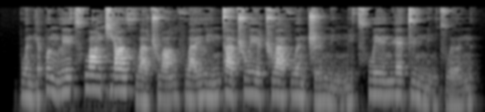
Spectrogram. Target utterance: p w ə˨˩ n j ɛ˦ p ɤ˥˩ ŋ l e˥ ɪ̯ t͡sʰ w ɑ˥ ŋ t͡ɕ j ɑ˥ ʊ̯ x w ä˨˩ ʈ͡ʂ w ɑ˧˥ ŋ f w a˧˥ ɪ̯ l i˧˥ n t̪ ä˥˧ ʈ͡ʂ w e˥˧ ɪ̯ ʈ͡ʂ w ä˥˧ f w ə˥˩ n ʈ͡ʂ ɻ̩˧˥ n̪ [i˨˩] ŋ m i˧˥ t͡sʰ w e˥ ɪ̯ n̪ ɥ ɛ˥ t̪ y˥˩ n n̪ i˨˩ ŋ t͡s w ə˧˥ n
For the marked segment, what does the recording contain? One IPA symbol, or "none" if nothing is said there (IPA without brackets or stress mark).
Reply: i˨˩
